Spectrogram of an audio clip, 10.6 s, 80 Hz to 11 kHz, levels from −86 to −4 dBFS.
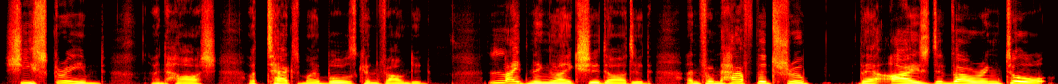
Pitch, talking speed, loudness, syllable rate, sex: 180 Hz, 120 wpm, -19 LUFS, 3.6 syllables/s, male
